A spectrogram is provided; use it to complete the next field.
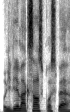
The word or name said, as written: Olivier-Maxence Prosper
